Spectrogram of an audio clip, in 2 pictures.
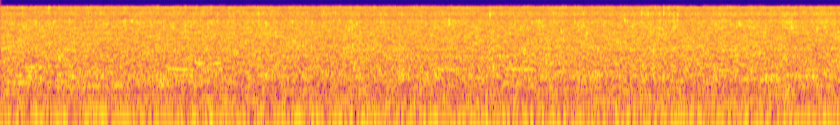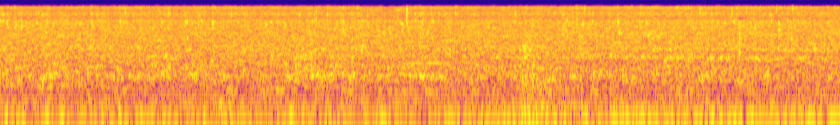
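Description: Water pouring and splashing steadily into a live crab tank from a row of inflow spouts, with a steady low hum underneath.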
